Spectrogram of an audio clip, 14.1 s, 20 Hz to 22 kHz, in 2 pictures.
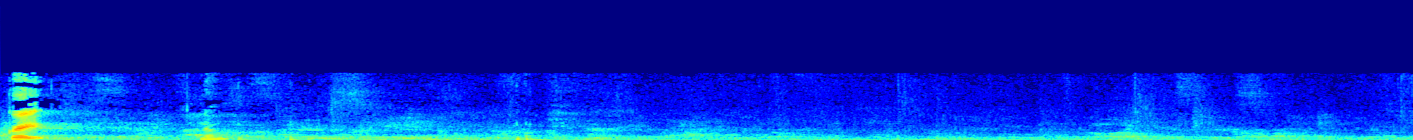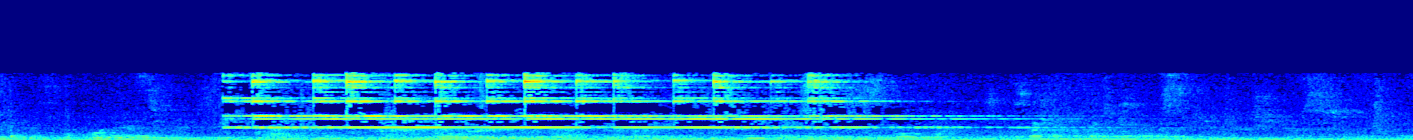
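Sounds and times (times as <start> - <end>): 
speech: 0.0 - 0.4, 1.0 - 1.3
low murmur of voices: 0.0 - 14.1
room noise: 0.0 - 14.1
bright bell ringing as a reminder: 8.2 - 12.4.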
